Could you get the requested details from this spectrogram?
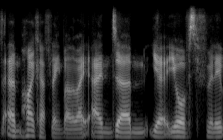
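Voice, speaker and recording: An English accent in a dry, close sound with no echo. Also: man, quiet background. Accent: English accent, noticeable. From England. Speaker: academic researcher. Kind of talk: conference Q&A. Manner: halting, with many fillers and restarts.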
